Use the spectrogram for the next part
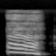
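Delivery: sudden high piercing cry of shock; wife's frantic scream at the sight of her husband; frenzied shriek. A narrator's reading. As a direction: shriek as if seeing something terrible. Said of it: "she cried out in a frenzy".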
